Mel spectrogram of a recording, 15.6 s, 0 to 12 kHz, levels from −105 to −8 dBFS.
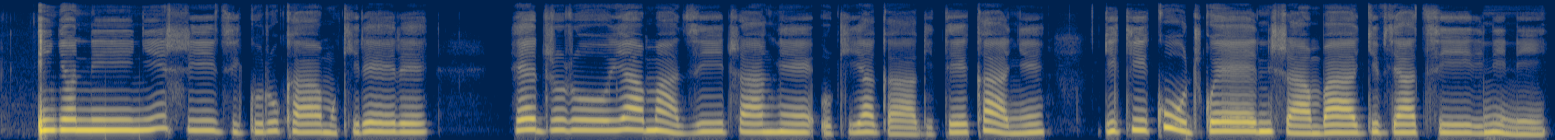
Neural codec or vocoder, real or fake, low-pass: none; real; 10.8 kHz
